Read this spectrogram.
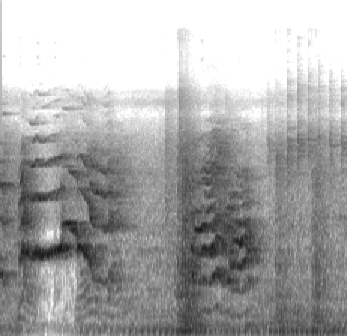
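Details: Siberian Husky during artificial insemination: two drawn-out harmonic whines, the first wavering then falling, a second fuller cry after a pause, over low background rumble.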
